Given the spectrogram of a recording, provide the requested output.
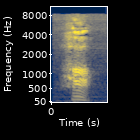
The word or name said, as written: Ha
